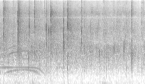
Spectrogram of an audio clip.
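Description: An audience applauds in a steady, dense wash of clapping that holds for a couple of seconds, with a brief whooping cheer sliding across it near the start.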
